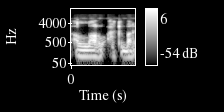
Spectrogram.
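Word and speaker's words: Allahu akbar: akbar la sya Allah kalau di dalam masalah cara baca bahasa Arab agak allahuakbar intu namanya Hamzah washol Hamzah washol Artinya kita boleh membaca putus kita boleh juga membaca sambung kalau kita putus beda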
